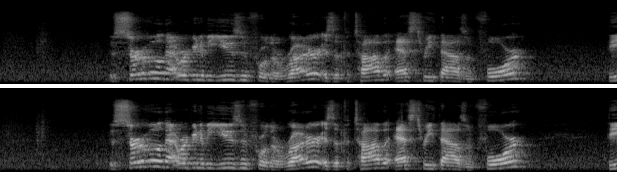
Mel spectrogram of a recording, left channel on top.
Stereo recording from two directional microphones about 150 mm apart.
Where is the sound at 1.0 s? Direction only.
15° right (ahead or behind).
